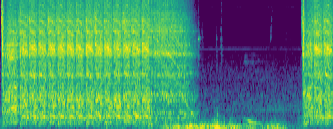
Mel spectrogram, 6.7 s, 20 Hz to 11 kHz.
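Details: 1989 Dodge Caravan with 2.5 Chrysler engine: even cranking at about 160 beats a minute with no firing, a pause, then more cranking; it turns over but won't start.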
